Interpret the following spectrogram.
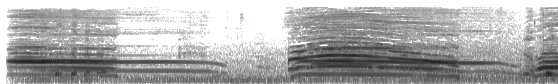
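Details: Domestic cat yowling while facing a rival, the fight involving head-butting: two long, drawn-out harmonic wails, the first steady then sagging, the second rising and falling over about two seconds, with a short cry at the end.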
